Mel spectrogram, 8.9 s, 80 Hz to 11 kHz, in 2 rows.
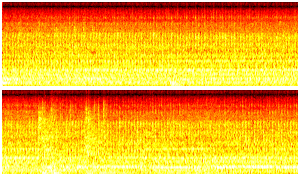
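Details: John Deere 5203 diesel tractor with 512 loader, 740 hours, which had a hydraulic issue and milky oil: after an oil and filter change, a steady, even diesel clatter holding one speed with no misses or knocks. Running healthy, fixed.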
